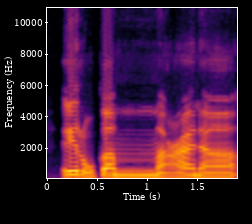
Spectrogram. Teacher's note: And mim mushaddad, so there should be a gunna in it.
